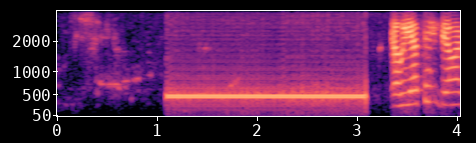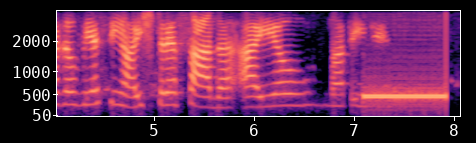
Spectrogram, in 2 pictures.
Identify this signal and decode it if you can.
Ringback tone (North America), 440 + 480 Hz, with speech.
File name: out- - - - - .41009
